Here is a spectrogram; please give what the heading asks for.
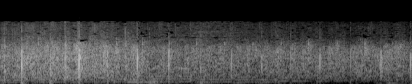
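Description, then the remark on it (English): Steady applause from an audience for six General Assembly candidates at an election-year forum in Central Wisconsin, a dense wash of many hands clapping at a fairly even loudness for several seconds, with occasional sharper individual claps standing out. “So please, a round of applause for all six of our candidates.”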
